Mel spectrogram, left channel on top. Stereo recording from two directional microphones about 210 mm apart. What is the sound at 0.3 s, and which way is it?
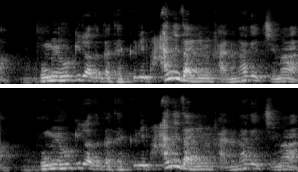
Speech, 30° left (ahead or behind).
